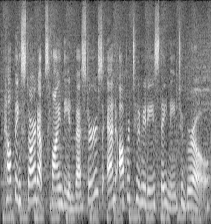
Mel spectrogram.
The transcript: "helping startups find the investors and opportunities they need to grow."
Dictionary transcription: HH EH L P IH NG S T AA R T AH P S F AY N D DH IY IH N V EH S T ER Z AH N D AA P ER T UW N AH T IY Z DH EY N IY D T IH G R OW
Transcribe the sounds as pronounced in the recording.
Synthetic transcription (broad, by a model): HH EH L P IH NG S T AA R T AH P S F AY N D DH IY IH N V EH S T ER Z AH N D AA P ER T UW N AH T IY Z DH EY N IY D T IH G R OW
